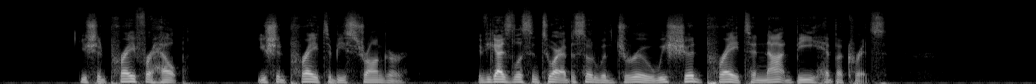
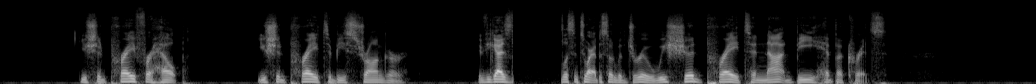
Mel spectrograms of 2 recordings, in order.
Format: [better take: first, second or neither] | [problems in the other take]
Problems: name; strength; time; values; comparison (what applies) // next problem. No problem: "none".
first | audio freezing; at 5 s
